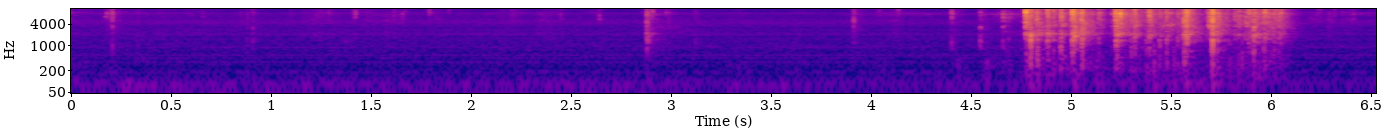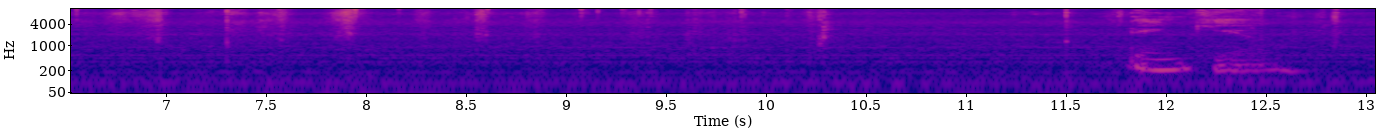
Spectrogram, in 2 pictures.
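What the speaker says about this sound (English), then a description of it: "Let's cut the cards." A deck of oracle cards is shuffled and cut in one brisk riffle of about a second, close and fairly loud against a quiet room, followed by a short spoken remark.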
